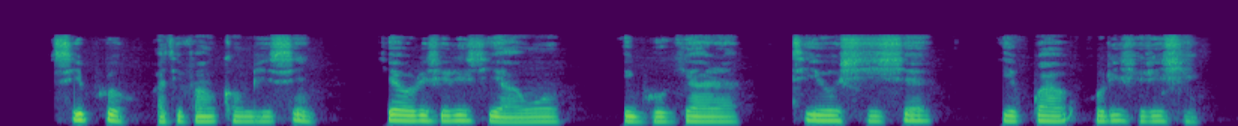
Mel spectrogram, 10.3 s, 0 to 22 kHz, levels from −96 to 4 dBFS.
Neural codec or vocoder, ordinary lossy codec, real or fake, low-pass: none; none; real; none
